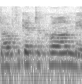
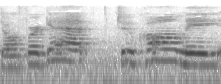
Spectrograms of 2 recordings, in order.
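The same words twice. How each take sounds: First: It is said quickly at a normal pace. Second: It is said slowly and with exaggeration. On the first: The speaker calls it wrong. "instead of" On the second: The speaker calls it right. "acting out little words like"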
